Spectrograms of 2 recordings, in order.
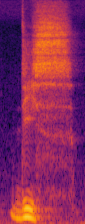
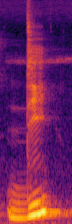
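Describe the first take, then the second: First: It ends with an audible s sound. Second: It ends on the vowel, with no s. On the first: The number stands alone. "es la pronunciación correcta cuando esa, ese número está solo" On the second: A consonant-initial word follows. "no se pronuncia la X, solamente decimos di"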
